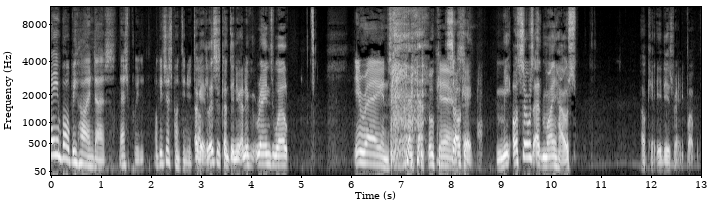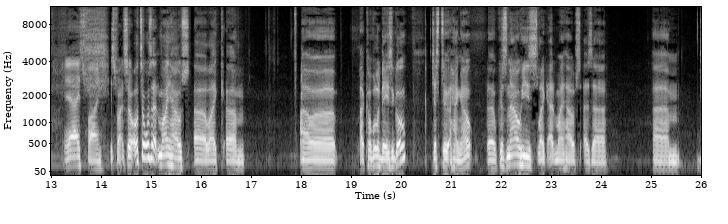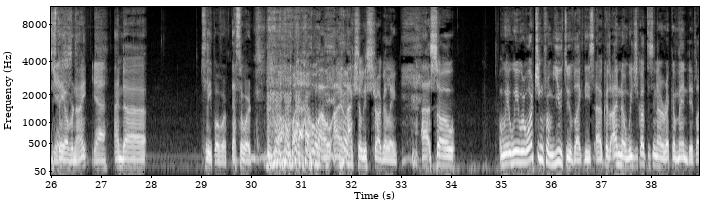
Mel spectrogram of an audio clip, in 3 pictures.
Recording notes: In this episode we are outside on a friday night rambling as always.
